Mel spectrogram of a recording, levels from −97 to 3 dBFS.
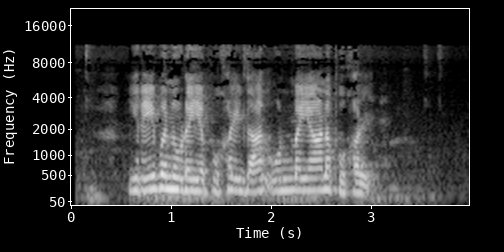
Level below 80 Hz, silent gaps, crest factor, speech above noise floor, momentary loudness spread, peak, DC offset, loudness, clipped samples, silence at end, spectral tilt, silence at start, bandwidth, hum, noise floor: -50 dBFS; none; 16 dB; 39 dB; 9 LU; -2 dBFS; under 0.1%; -16 LUFS; under 0.1%; 0.9 s; -4.5 dB/octave; 0.2 s; 11.5 kHz; none; -55 dBFS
